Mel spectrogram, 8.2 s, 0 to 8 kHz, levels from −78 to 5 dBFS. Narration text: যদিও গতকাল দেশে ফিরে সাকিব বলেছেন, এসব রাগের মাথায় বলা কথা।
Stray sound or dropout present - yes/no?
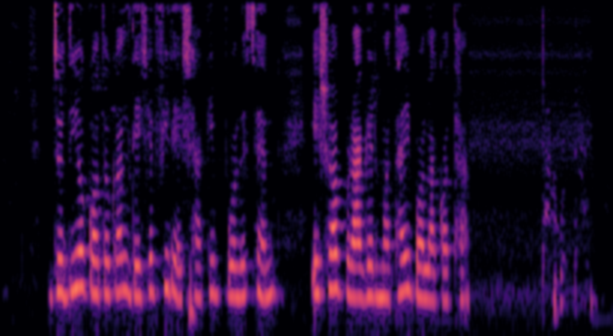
yes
